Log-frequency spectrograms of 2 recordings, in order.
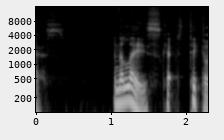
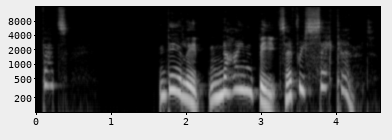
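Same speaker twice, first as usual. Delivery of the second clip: put-on higher, amazed boy's exclamation; excited cry. Boy mouse works out his heartbeat, crying out excited. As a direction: blurt it out in amazement. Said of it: "I cried".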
